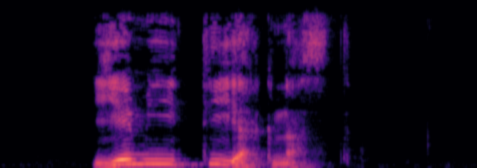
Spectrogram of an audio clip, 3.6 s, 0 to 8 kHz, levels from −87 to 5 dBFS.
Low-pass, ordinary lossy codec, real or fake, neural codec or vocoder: 7.2 kHz; Opus, 64 kbps; real; none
